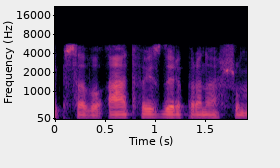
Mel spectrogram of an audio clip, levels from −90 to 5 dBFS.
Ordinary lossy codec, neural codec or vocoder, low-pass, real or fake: Opus, 16 kbps; none; 5.4 kHz; real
